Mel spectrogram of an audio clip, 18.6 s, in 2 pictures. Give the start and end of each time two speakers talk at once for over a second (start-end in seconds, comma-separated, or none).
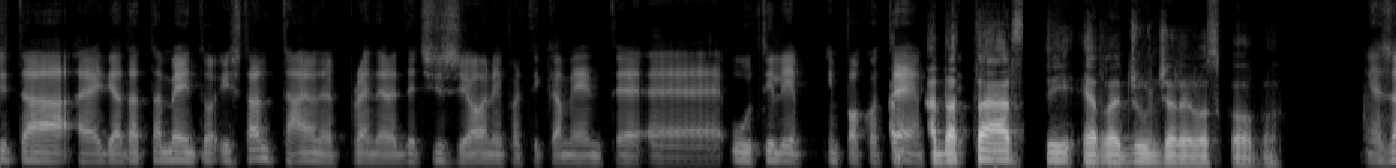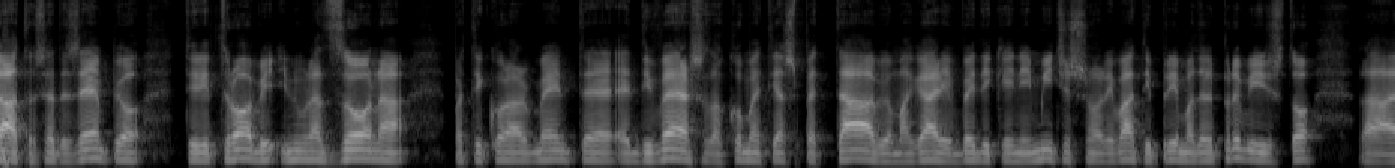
none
